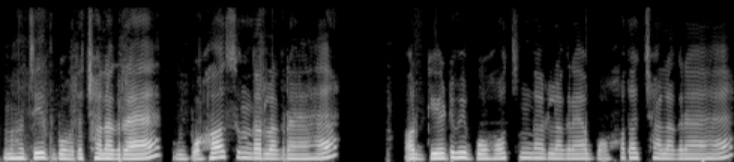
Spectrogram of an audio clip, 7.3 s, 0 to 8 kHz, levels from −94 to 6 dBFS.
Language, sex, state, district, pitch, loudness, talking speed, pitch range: Hindi, female, Chhattisgarh, Korba, 220 Hz, -18 LUFS, 205 wpm, 210-240 Hz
